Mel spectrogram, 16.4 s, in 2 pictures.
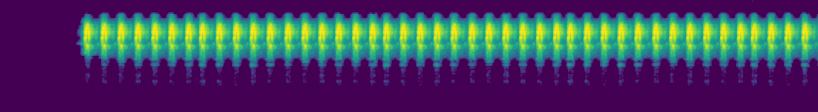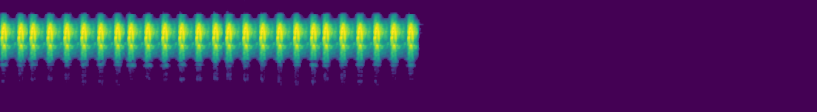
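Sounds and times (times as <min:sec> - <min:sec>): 
Java sparrow song of short clicking high notes: 0:00.8 - 0:12.4.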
